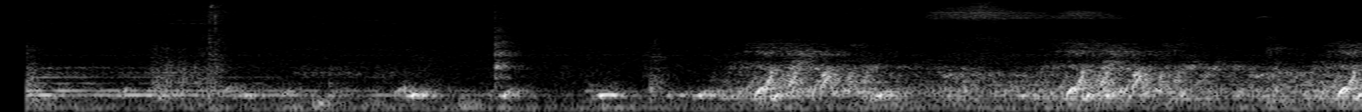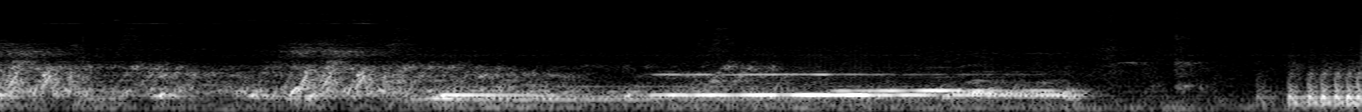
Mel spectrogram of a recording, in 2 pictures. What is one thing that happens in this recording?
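Cheerful game music plays through a television speaker.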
